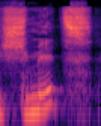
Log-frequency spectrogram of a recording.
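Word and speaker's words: Szmyt: It's actually Schmidz is how you pronounce it.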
